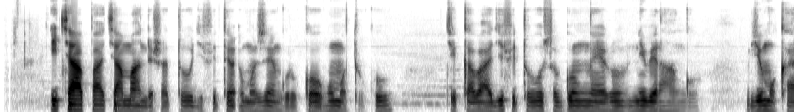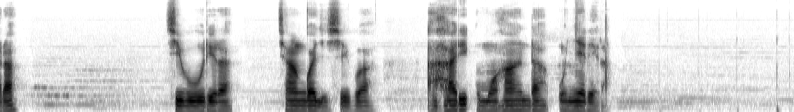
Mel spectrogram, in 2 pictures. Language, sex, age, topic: Kinyarwanda, male, 25-35, government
